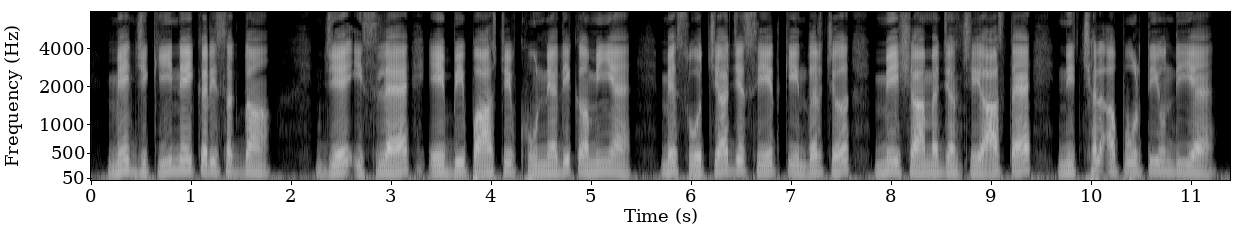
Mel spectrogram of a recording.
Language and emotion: Dogri, surprised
